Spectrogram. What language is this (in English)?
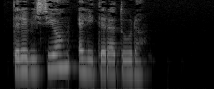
Galician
